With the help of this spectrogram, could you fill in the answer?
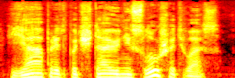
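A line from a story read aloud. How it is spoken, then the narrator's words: Plain. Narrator (Russian): сказала она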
